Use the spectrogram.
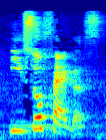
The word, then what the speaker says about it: oesophagus: इसको क्या प्रोनाउंस करते हैं हम? ईसोफेगस।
